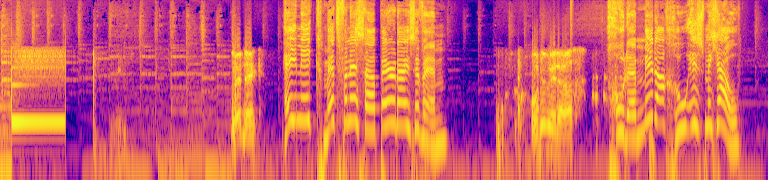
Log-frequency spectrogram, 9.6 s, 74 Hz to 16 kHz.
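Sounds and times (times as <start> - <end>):
telephone ringback tone as a call is placed from a radio studio: 0.1 - 0.9
speech: 3.0 - 9.3.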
